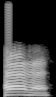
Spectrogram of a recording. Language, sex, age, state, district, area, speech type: Bengali, female, 30-45, West Bengal, Darjeeling, urban, conversation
